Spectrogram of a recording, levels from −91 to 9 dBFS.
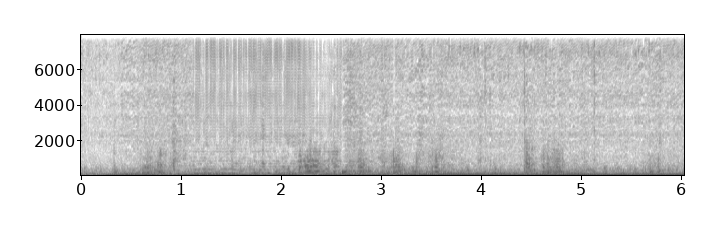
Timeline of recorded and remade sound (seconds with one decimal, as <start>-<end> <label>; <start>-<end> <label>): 0.0-1.1 recorded; 1.1-2.6 remade; 2.6-6.0 recorded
